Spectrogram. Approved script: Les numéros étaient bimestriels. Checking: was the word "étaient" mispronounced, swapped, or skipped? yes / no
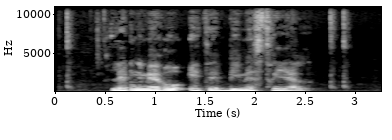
no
